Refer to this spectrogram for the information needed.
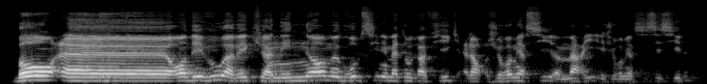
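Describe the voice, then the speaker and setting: With an animated tone and a high pitch, a man talks with hardly any pauses and big swings in loudness. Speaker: sales prospecting coach. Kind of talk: live-streamed cold-call coaching show. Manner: fast.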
